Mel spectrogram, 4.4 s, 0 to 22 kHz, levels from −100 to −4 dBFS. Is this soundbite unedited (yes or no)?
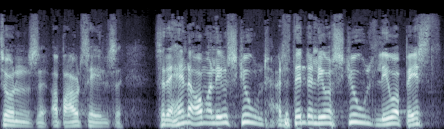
yes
